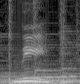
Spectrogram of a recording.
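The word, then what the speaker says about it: knee: नी के साइलेंट है। इस वजह से हम इसे पढ़ेंगे नी।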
